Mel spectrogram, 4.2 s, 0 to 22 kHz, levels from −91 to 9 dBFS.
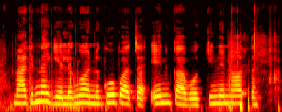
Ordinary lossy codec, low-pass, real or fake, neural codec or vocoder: none; 19.8 kHz; real; none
